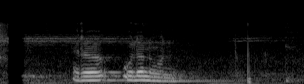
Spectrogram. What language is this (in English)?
Nepali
